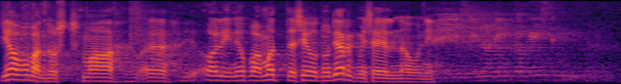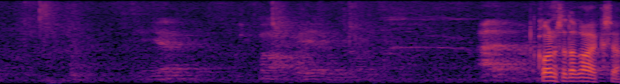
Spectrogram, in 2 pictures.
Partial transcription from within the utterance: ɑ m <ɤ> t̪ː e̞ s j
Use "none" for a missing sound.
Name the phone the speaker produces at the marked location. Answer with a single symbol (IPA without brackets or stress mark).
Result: ɤ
